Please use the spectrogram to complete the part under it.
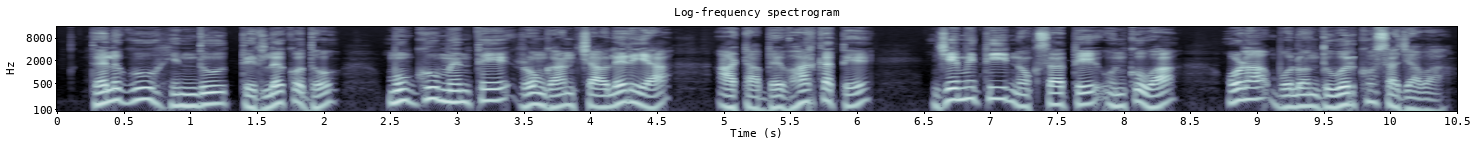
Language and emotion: Santali, neutral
